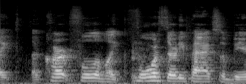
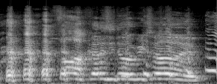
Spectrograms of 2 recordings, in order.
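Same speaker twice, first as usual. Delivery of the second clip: higher, louder through laughter; laughing mock complaint; 10 semitones higher, 10 dB louder, slower than usual. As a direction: complain while cracking up. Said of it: "voicing caught kid".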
